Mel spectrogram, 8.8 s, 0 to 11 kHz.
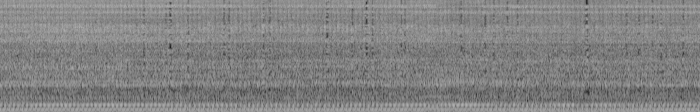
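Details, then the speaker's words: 1989 Yamaha Moto 4 YFM350ERW single-cylinder ATV, first start after head repair and carburetor cleaning (float suspected sticking); runs at a fast, steady, even idle on choke, no misses or knocks; normal idle. "I got the choke off. I'm just gonna let it idle for a little bit. I did not think it would start that fast but I'm so happy it did!"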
